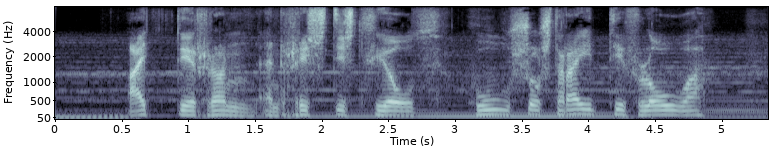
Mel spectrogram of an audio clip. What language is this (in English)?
Icelandic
